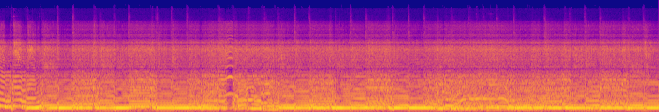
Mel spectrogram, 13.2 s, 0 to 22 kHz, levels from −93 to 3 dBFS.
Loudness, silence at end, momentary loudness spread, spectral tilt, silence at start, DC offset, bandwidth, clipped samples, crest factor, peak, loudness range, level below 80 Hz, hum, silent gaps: -11 LUFS; 0 s; 4 LU; -7.5 dB/octave; 0 s; under 0.1%; 9.4 kHz; under 0.1%; 10 dB; 0 dBFS; 1 LU; -40 dBFS; none; none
